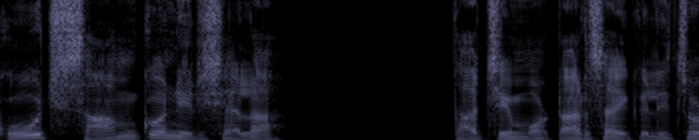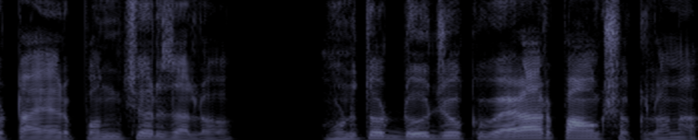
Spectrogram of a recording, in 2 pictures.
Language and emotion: Goan Konkani, sad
